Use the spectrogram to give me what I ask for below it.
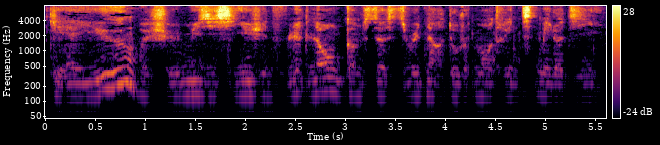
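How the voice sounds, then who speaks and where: A man's voice: normal speed, a crowd in the background, lightly acted. A man with a Quebec French accent voicing a crude, creepy, foul-mouthed old grandfather in a comic cartoon dub. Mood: sly. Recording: noisy low-quality dub audio.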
